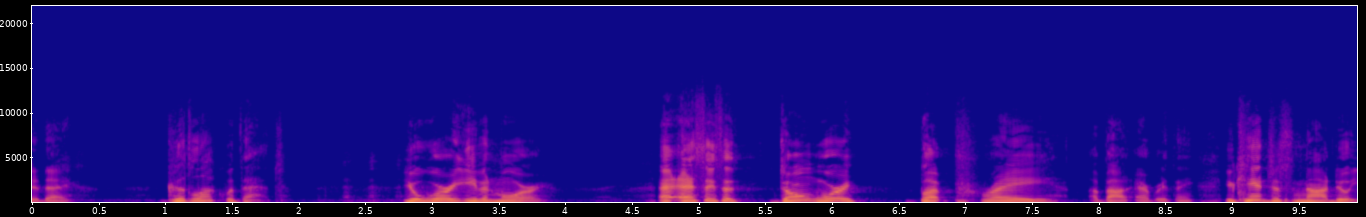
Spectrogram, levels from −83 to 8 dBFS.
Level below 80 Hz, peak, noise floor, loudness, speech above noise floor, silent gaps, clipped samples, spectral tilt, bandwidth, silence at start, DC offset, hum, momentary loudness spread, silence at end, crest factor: -82 dBFS; -6 dBFS; -69 dBFS; -26 LUFS; 43 dB; none; under 0.1%; -6.5 dB/octave; 10.5 kHz; 0 s; under 0.1%; none; 15 LU; 0 s; 22 dB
